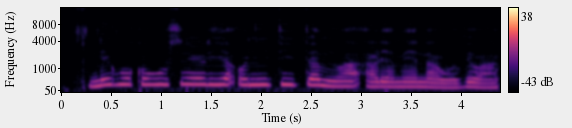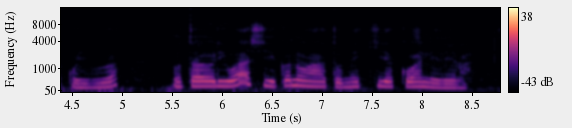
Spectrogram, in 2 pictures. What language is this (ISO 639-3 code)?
kik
